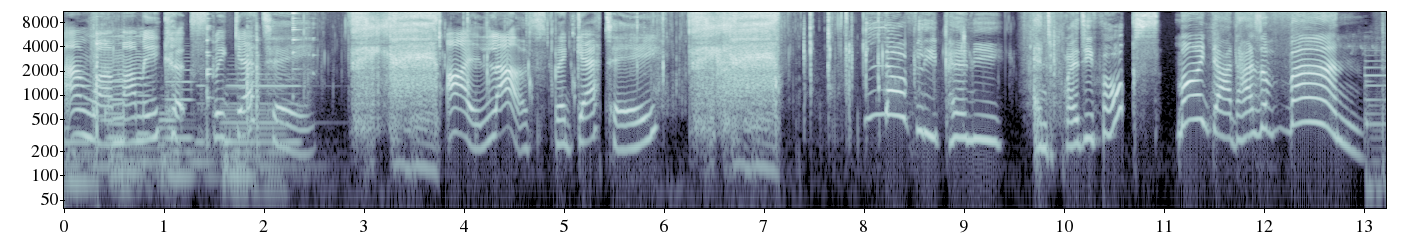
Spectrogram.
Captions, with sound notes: and one mummy cooks spaghetti! (slurping) I love spaghetti! (all slurping) - Lovely, Penny! And Freddy Fox? - My dad has a van .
